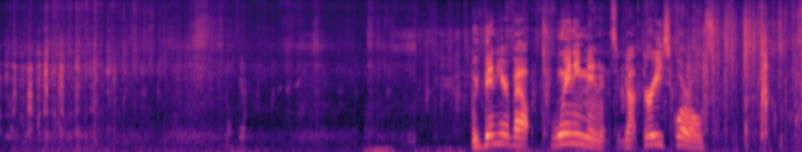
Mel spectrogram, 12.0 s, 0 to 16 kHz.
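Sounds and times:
dog panting rapidly: 0.0s - 2.8s, 3.5s - 12.0s.

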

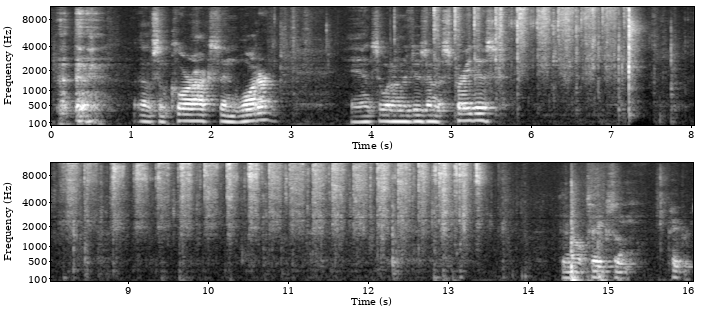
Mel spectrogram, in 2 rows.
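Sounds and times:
spray bottle hissing sprays: 5.0s - 7.2s, 8.1s - 13.5s.

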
